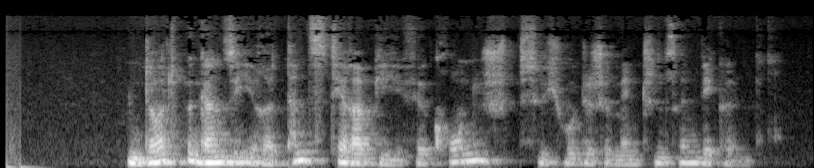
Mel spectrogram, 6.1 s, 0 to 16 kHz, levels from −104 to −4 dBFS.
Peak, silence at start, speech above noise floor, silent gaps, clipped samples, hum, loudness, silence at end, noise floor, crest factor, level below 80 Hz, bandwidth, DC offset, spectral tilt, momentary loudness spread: 0 dBFS; 0.05 s; 46 dB; none; under 0.1%; none; -18 LUFS; 0.6 s; -65 dBFS; 18 dB; -46 dBFS; 10.5 kHz; under 0.1%; -7.5 dB/octave; 18 LU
